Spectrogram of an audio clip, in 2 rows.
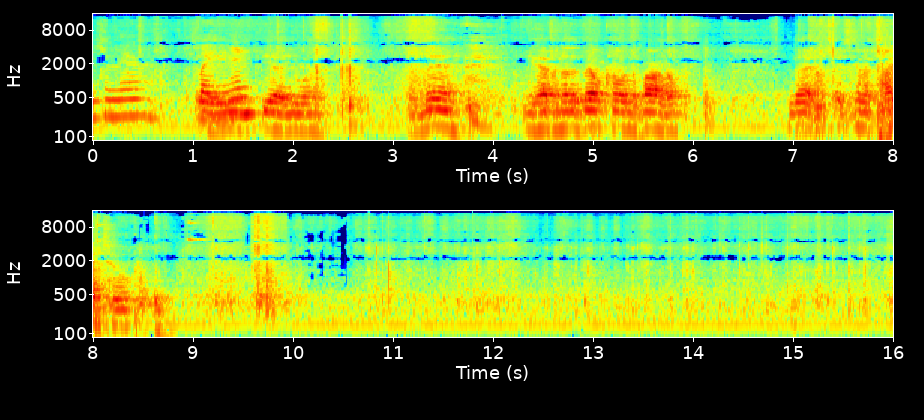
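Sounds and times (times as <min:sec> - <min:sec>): fabric and velcro rustling: 0:09.0 - 0:16.0.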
